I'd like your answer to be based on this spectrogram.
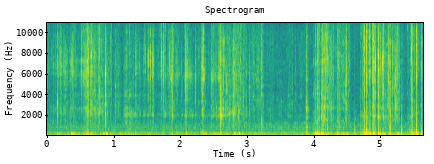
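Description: A hand-sized, solid purple and pink bar of soap is held in the hand while a flat metal blade scrapes and shaves along its face, raising powdery shavings. The result is a dense run of short, dry scraping and crumbly crunching strokes with a low thud-like body and bright, gritty edges. The strokes grow louder and heavier toward the end.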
